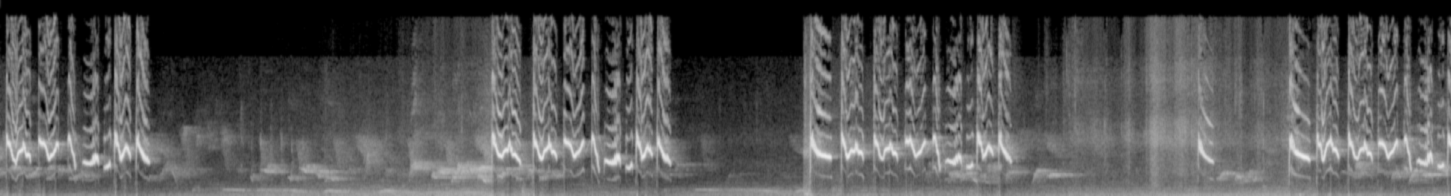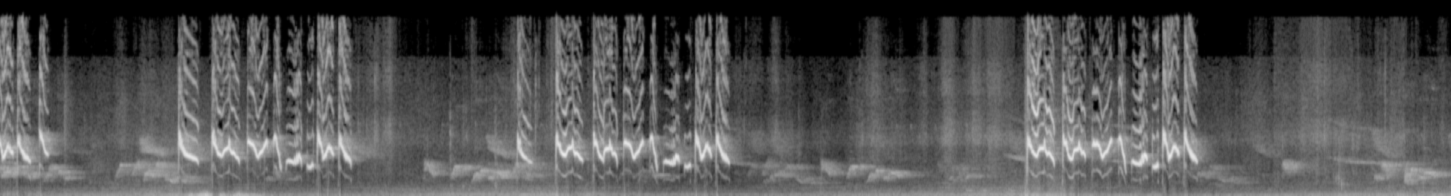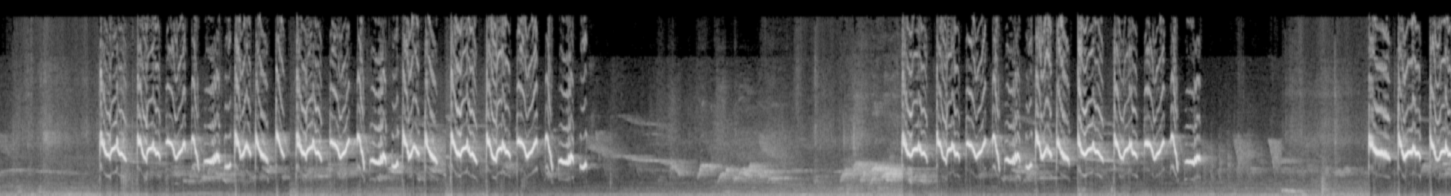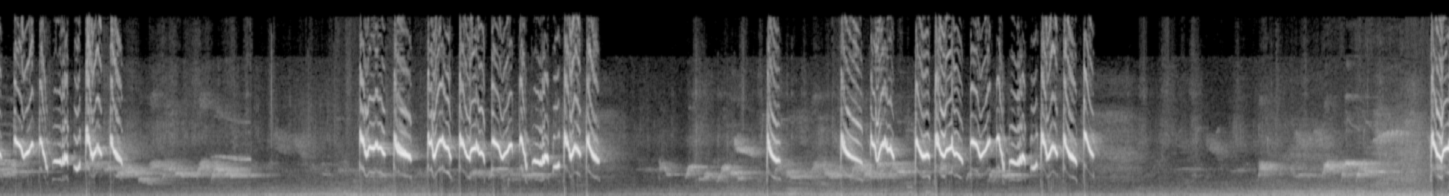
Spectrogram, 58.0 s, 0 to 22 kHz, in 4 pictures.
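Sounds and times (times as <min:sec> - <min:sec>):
faint soft bird chirps: 0:00.0 - 0:06.8, 0:08.0 - 0:10.8, 0:11.9 - 0:18.2, 0:19.0 - 0:23.3, 0:23.9 - 0:26.9, 0:27.5 - 0:41.2, 0:47.0 - 0:49.6, 0:50.3 - 0:58.0
bird twittering warble: 0:16.2 - 0:18.0, 0:19.5 - 0:21.8, 0:24.7 - 0:26.5, 0:47.1 - 0:49.6, 0:57.3 - 0:58.0.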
